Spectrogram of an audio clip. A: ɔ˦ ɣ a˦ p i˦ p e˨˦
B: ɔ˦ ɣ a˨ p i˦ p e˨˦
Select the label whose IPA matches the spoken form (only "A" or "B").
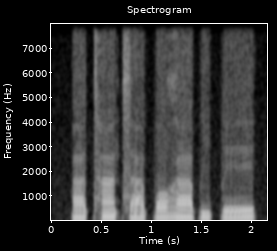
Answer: A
